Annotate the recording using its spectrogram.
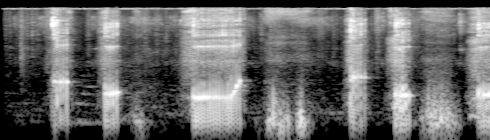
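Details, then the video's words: Domestic pig giving a run of short, harsh grunts and nasal squeals, about eight separate bursts in five seconds, with one longer buzzy squeal near the middle that rises in pitch at its end; indoor-sounding, no other animals heard. "pig sound"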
